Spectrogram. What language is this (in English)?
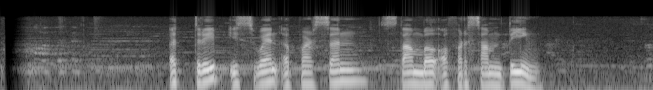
Sundanese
